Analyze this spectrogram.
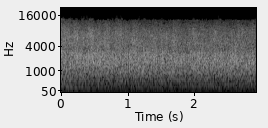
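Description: Steady, loud applause from an audience, a dense wash of many hands clapping at once that holds an even level for the full few seconds, with no voices heard.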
